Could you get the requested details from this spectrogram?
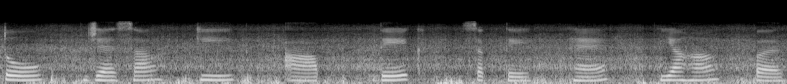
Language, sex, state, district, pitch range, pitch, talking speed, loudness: Hindi, female, Chandigarh, Chandigarh, 180-200 Hz, 195 Hz, 70 wpm, -14 LUFS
